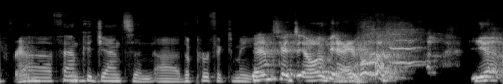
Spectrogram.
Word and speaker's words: Famke Janssen: that the way you say her name frana famke janssen the perfect me okay yeah there you go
